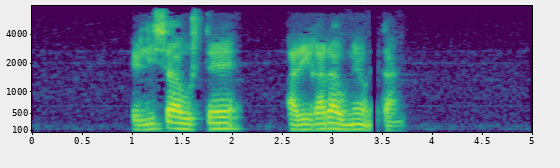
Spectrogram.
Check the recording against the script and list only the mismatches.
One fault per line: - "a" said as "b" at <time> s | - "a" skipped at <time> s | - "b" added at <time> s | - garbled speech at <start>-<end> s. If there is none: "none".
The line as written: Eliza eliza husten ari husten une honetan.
- "eliza" skipped at 1.5 s
- "husten" said as "gara" at 2.9 s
